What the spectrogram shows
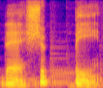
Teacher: Paro, cierro, paro y exploto la B. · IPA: /ðeə ʃʊbbi/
